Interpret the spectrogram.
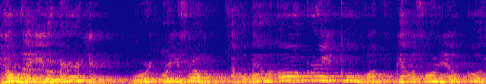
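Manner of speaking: high-pitched, hammed-up small talk; mock friendly greeting. Americans from different states meeting in Japan, mock friendly greeting. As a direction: imitate chummy strangers in a high voice.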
